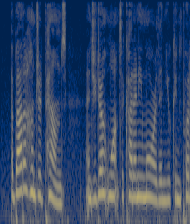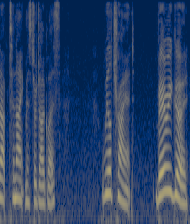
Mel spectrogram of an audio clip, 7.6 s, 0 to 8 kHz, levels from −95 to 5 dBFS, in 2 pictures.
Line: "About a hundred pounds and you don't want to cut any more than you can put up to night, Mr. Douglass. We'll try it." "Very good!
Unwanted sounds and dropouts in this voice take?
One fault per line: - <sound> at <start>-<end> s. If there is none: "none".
none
